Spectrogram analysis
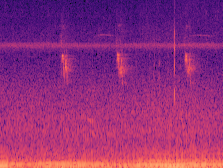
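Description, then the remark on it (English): A hummingbird's wings hum by a window in a low, steady buzz, while three short, high chirps sound at even intervals over it. No one speaks. “He hears the hummingbird by the window. It sounds kind of like a lawnmower, a little tiny lawnmower.”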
